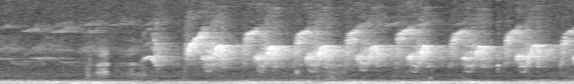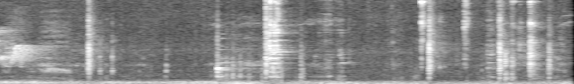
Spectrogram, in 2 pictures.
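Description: A bird sings a run of about eight quick repeated notes, roughly three a second, over a steady low rumble. A few light clicks and clinks follow in the second half.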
